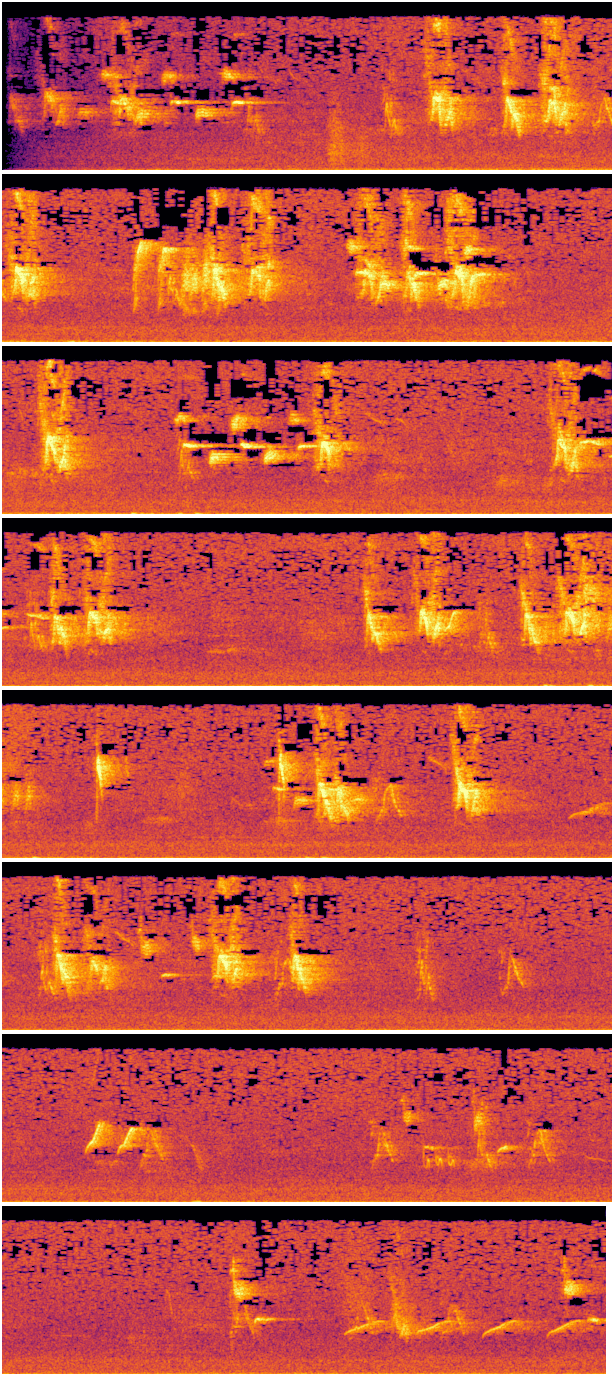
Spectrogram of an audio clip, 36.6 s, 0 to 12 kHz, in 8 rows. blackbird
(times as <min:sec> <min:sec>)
0:02.8 0:05.0, 0:05.6 0:08.4, 0:20.3 0:25.4, 0:33.7 0:36.5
